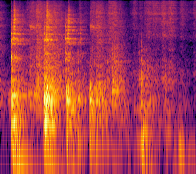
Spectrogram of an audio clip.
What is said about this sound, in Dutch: Roe doet hem na. Het bim bam boink gaat goed, maar hij kijkt niet uit. Hij stuitert zo de kast in. Alle spullen vallen over hem heen.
